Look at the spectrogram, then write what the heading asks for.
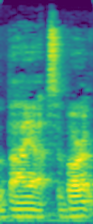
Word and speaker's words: Biot-Savart: What we have to do here is called the Biot-Savart Law, and that is how it's pronounced actually.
